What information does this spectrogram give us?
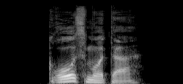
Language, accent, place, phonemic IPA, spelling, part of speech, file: German, Germany, Berlin, /ˈɡʁoːsˌmʊtɐ/, Großmutter, noun, De-Großmutter.ogg
- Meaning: 1. grandmother 2. old woman, elderly woman, old lady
